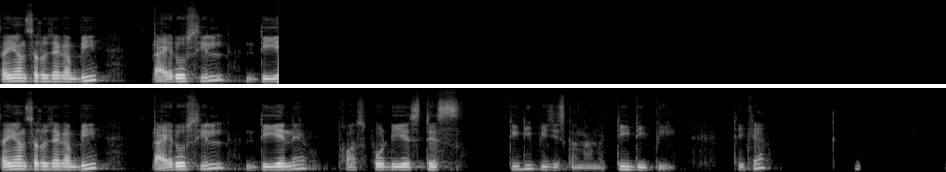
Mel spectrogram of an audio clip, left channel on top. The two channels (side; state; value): left; drops out; at 2.8 s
